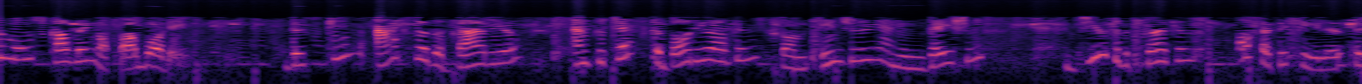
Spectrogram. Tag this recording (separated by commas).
Speech, Music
